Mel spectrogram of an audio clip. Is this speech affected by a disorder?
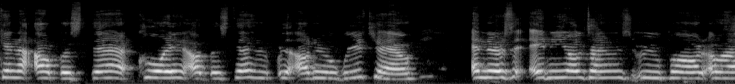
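Yes: cerebral palsy.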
